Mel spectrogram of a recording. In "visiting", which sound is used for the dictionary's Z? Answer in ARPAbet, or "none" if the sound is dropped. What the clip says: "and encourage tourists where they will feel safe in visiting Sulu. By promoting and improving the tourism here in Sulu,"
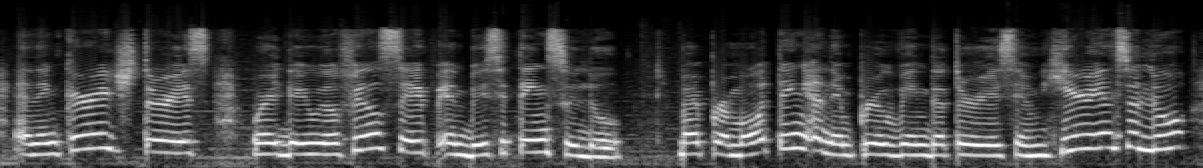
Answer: S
